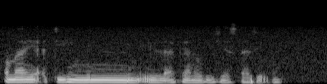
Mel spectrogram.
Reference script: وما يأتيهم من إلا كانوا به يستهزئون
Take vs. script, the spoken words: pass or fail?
pass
